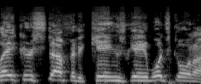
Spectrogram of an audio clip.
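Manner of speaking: put-on, very high, playful teasing jeer. Retelling teasing a lakers fan walking by: retelling playful heckling. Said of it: "I'm having fun with him".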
